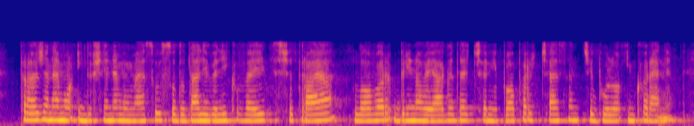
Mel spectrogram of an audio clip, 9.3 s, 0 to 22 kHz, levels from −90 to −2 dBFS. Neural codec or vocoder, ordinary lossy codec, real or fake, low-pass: codec, 16 kHz, 4 kbps, FreqCodec, smaller model; none; fake; 5.4 kHz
